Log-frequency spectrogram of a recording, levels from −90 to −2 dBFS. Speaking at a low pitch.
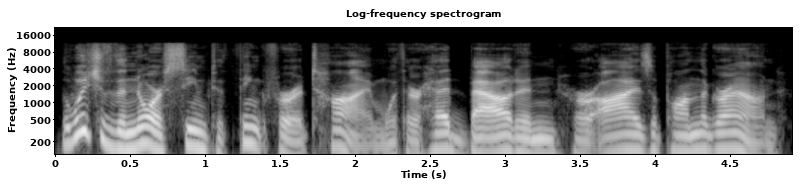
Yes: low, 125 Hz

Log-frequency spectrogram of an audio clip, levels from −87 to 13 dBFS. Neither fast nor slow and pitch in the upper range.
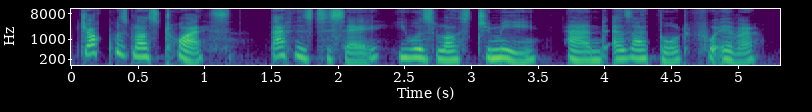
No: fast, 215 wpm; high, 210 Hz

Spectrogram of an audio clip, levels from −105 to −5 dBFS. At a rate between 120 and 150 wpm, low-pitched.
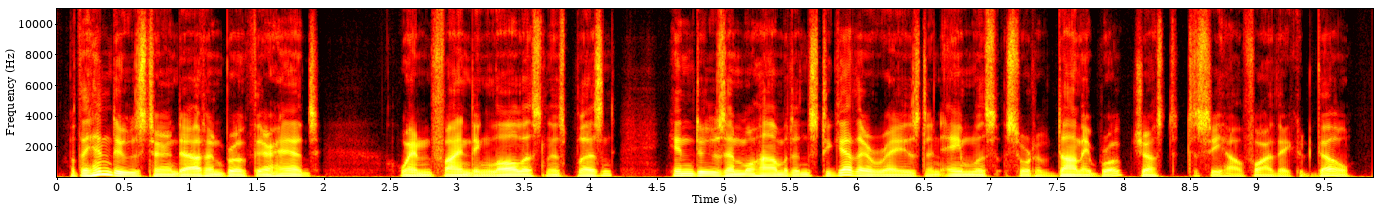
No: average, 190 wpm; low, 100 Hz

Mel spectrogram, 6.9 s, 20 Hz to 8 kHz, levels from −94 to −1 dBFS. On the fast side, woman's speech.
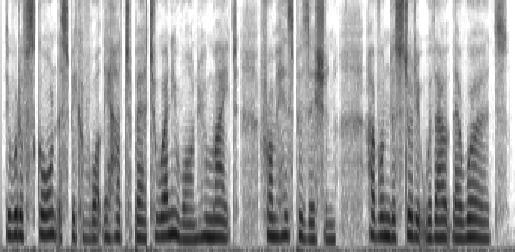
Yes: fast, 225 wpm; female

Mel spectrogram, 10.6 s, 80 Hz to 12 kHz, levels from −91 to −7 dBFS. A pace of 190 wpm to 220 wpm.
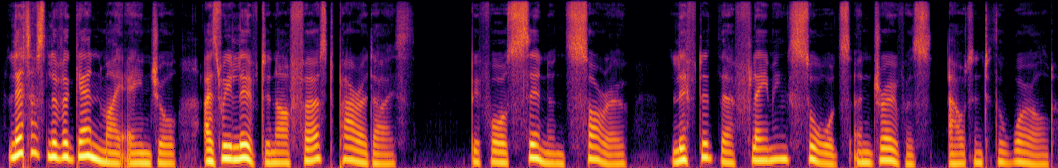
No: average, 160 wpm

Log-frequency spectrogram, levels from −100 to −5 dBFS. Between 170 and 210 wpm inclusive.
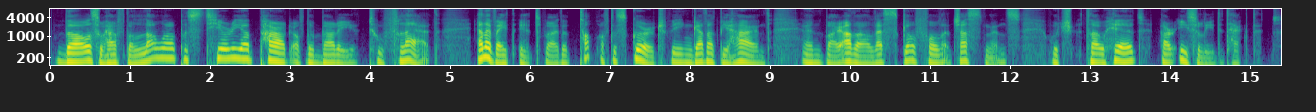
No: slow, 135 wpm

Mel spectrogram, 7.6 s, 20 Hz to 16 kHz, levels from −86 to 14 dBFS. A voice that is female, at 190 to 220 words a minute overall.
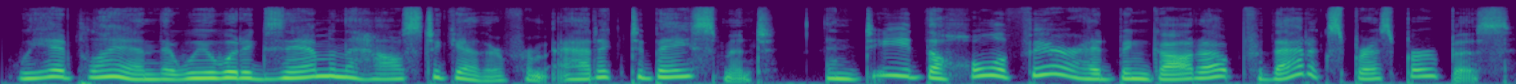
Yes: female; fast, 205 wpm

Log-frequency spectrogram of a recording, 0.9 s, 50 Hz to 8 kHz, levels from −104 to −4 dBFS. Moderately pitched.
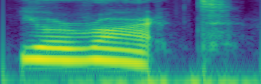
No: high, 215 Hz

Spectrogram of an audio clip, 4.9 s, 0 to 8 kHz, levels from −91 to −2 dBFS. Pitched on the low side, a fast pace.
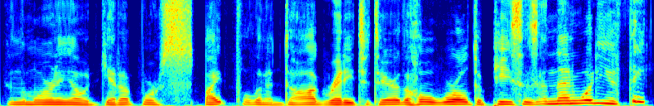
No: medium, 165 Hz; fast, 320 wpm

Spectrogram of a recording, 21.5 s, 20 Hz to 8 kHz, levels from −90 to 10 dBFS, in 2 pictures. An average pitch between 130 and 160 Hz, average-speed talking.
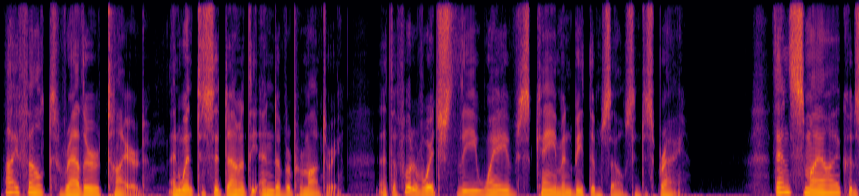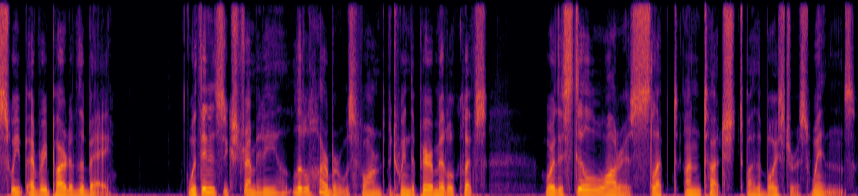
Yes: medium, 140 Hz; average, 170 wpm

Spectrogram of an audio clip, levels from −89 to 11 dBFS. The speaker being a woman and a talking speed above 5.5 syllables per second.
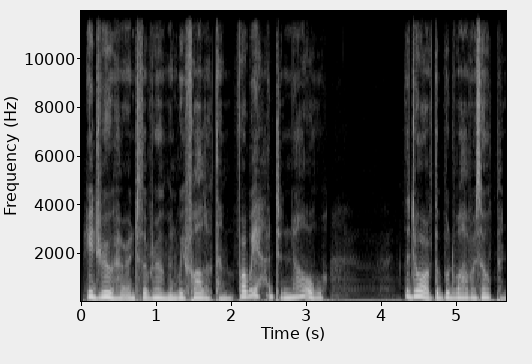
Yes: female; 6.0 syllables/s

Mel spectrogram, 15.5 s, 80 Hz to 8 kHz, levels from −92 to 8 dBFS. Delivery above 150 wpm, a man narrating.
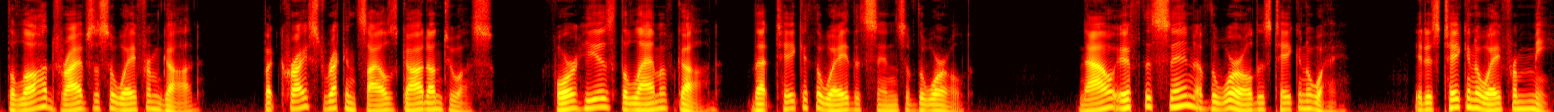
Yes: average, 170 wpm; male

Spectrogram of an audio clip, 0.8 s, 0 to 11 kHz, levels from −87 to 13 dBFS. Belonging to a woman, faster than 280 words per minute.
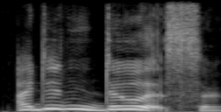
Yes: female; fast, 360 wpm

